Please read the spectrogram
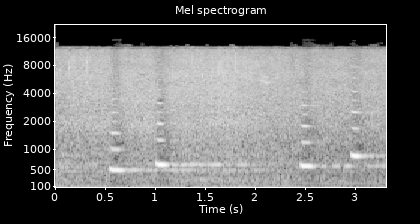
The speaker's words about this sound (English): Edward puffed and pulled his hardest, but his wheels kept slipping and he could not start the heavy train.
